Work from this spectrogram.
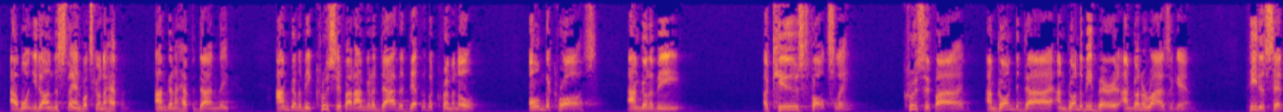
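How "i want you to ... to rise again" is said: ordinary talk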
